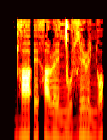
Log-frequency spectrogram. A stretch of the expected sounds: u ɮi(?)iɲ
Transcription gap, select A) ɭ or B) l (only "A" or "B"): A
